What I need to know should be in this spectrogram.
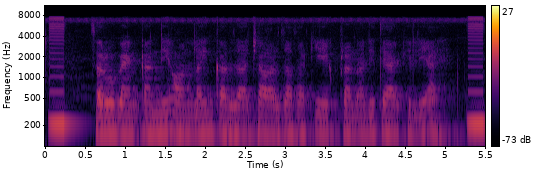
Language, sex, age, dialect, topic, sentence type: Marathi, male, 25-30, Varhadi, banking, statement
